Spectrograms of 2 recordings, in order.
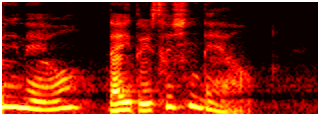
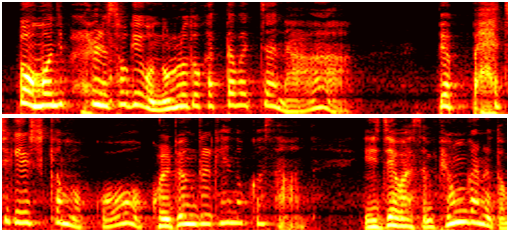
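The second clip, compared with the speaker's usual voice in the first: louder scolding tirade; pouring out anger; 4 dB louder than usual. Acted. Pregnant narrator angrily scolds sister-in-law. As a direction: let it all out at her. Angry phone quarrel.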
